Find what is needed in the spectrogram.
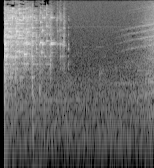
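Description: Glass-shattering sound effect: a sudden crash followed by tinkling shards for about a second, then it stops.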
